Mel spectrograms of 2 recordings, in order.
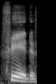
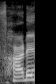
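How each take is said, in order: First: The vowel is an 'ay' sound. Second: The vowel is a long open 'aa' sound. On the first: The speaker calls it right. "तो हो गया फेड" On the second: The speaker calls it wrong. "जिसे फाड़े नहीं पढ़ना है"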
